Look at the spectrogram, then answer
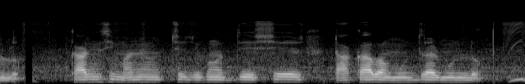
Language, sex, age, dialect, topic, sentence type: Bengali, male, 18-24, Northern/Varendri, banking, statement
